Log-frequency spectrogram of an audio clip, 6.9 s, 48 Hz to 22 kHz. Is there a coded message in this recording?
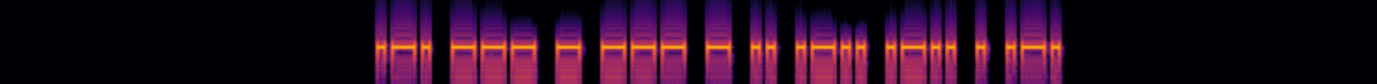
Yes: Morse code from 1.9 to 5.3 s, heard as a keyed tone, about 32 wpm, 700 Hz. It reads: ROTOTILLER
